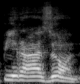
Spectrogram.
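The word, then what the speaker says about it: πειράζων: Matthew describes Satan as one who tempts, or pirazon. I'm using the modern Greek pronunciation.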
